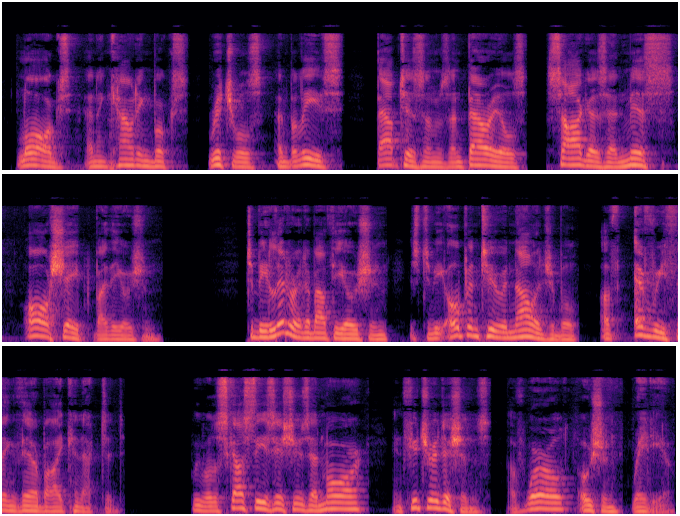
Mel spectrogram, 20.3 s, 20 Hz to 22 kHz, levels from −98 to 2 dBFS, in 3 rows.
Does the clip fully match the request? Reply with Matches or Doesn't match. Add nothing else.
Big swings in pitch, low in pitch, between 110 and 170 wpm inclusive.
Matches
